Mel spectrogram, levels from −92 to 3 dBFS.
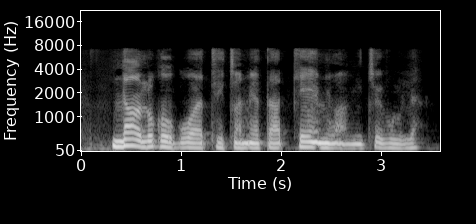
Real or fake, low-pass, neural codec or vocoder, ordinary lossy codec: fake; 7.2 kHz; codec, 16 kHz, 1 kbps, FreqCodec, larger model; AAC, 64 kbps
